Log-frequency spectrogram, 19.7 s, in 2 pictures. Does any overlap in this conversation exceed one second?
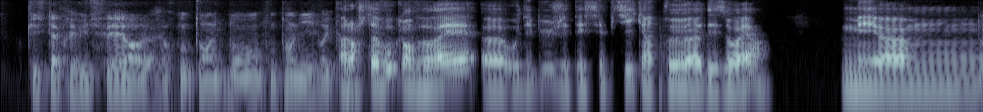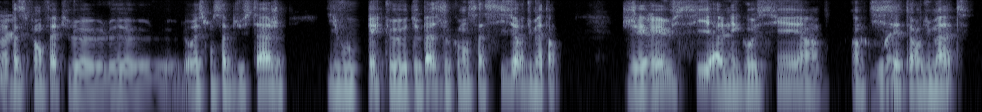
No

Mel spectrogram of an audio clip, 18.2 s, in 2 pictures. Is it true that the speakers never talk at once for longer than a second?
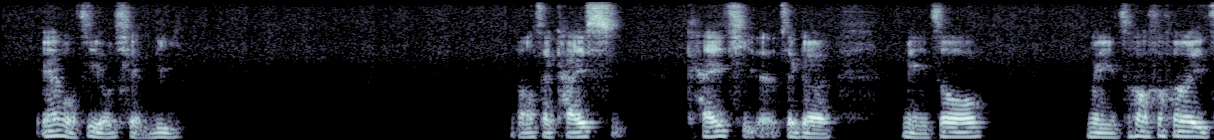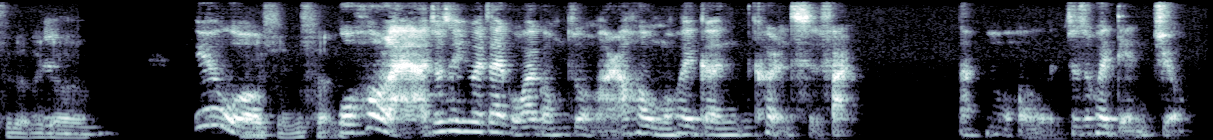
Yes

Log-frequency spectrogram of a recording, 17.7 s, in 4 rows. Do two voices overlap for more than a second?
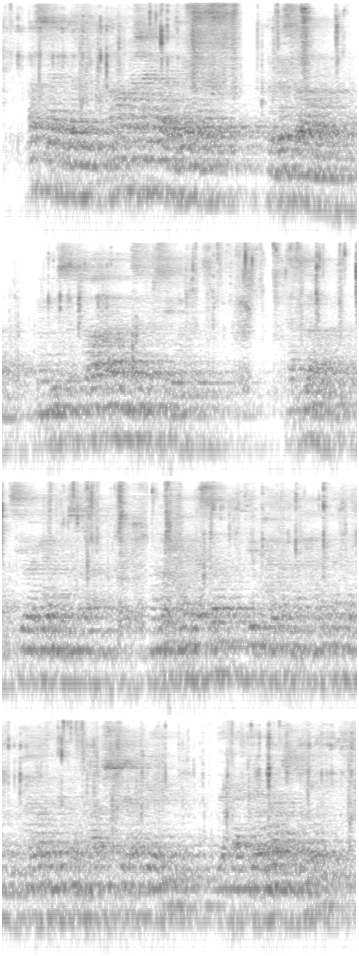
No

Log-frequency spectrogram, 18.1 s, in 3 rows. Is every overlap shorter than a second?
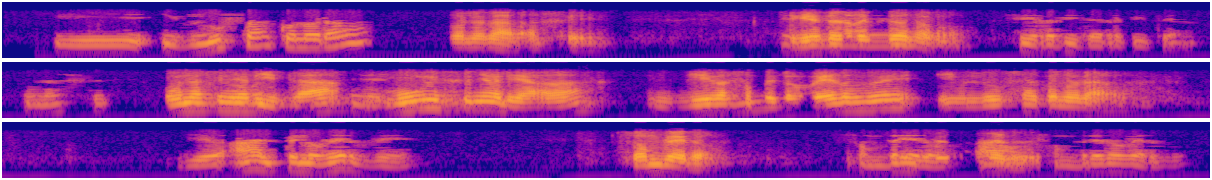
No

